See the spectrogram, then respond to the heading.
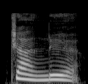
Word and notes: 战略: zhàn llüè

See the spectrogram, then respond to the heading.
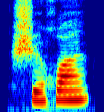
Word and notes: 使唤: shǐ huan

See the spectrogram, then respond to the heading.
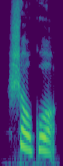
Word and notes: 受过: shòu guò

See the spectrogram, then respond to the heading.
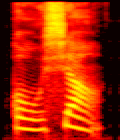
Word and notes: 偶像: ǒu xiàng

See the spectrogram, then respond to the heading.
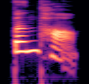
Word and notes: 奔跑: bēn pǎo

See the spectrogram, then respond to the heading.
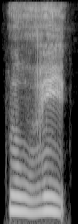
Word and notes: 努力: nǔ lì

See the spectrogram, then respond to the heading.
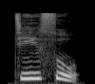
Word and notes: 激素: jī sù

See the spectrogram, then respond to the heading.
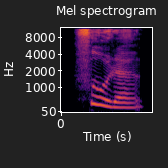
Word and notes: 富人: fù rén

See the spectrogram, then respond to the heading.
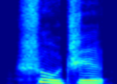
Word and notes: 树枝: shù zhī

